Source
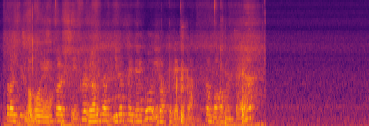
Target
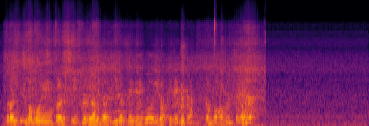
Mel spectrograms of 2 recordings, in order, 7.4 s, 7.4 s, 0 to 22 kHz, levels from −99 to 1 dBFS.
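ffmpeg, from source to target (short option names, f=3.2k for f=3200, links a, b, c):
-filter_complex "[0:a]acrossover=split=150|880|5400[a][b][c][d];[a]acompressor=threshold=-42dB:ratio=6[e];[e][b][c][d]amix=inputs=4:normalize=0,asetrate=22696,aresample=44100,atempo=1.94306,adynamicsmooth=sensitivity=8:basefreq=6k,volume=-3.5dB"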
